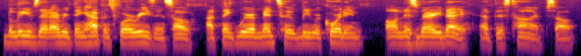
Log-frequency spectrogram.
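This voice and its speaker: A young former football player, appearing as a podcast guest, tells his story in a casual, upbeat interview, chatting freely and laughing easily. His voice is on the low side, mellow and fairly even in intonation, and he talks quickly. The recording is dry.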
